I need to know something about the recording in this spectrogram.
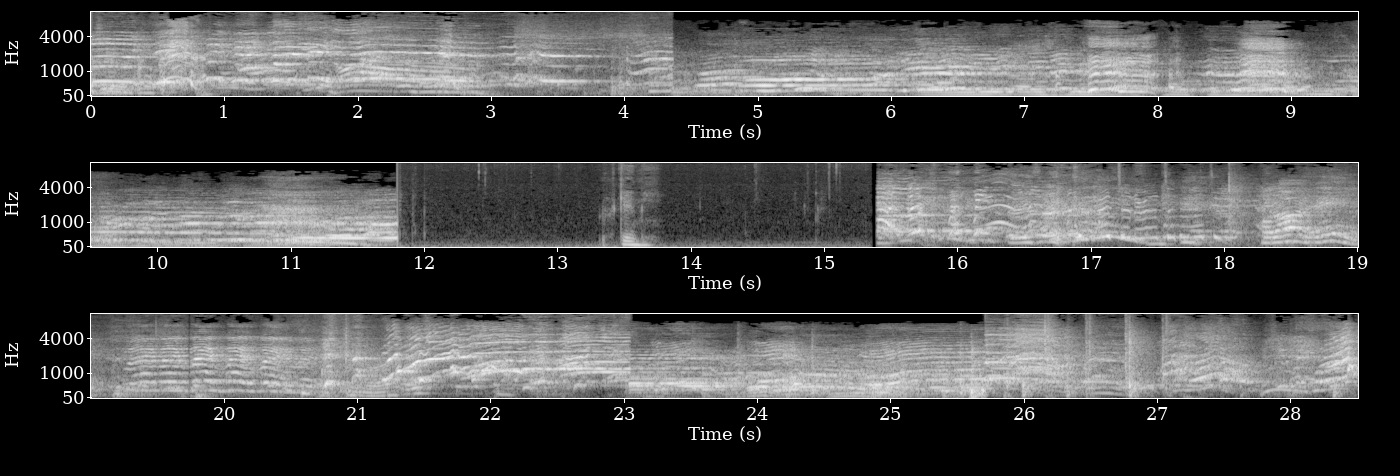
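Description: Several women talk and exclaim excitedly, close by.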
